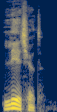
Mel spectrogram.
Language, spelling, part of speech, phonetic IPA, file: Russian, лечат, verb, [ˈlʲet͡ɕət], Ru-лечат.ogg
- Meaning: third-person plural present indicative imperfective of лечи́ть (lečítʹ)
